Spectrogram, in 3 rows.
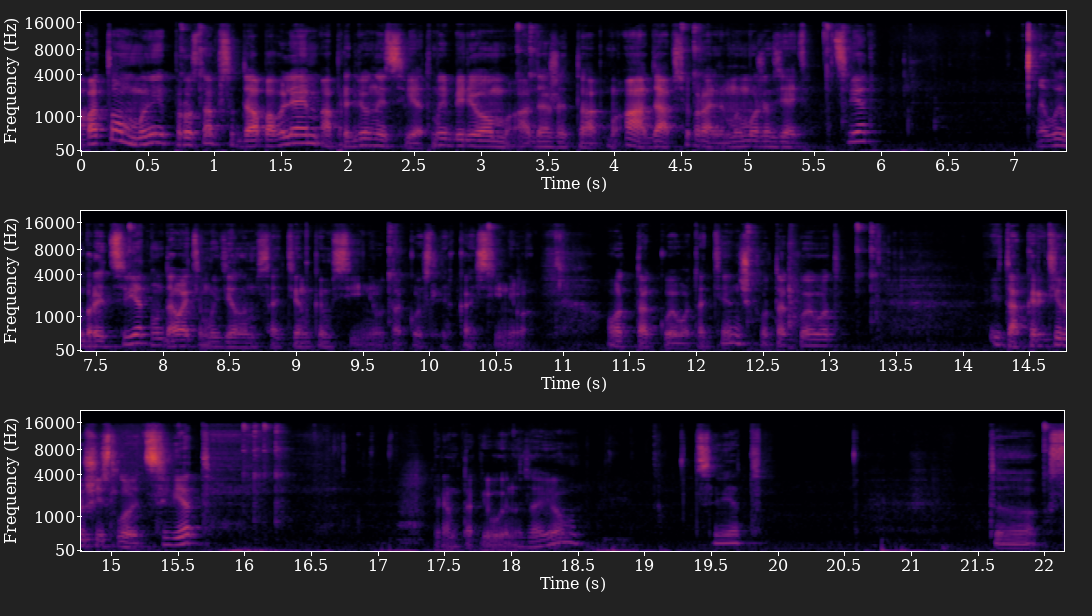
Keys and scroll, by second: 17.8 Up, 18.0 w, 18.9 BackSpace.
